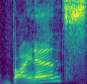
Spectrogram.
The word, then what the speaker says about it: Binance: billion dollar investment in the crypto exchange, you pronounce it, Binance.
